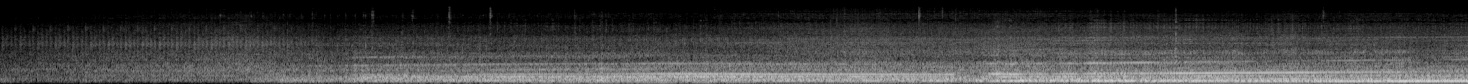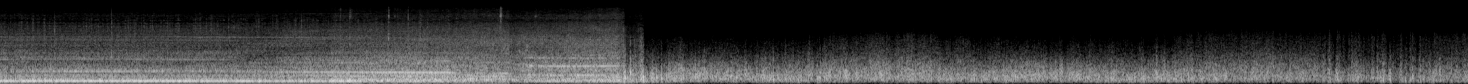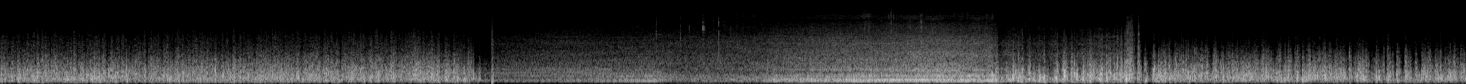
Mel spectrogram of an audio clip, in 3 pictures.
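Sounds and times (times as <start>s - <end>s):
car engine accelerating: 0.0s - 21.4s, 34.1s - 40.8s.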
